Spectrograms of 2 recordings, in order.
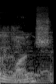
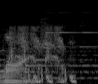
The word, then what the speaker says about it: Launch: I've heard both pronunciations, Trey, so I call her lunch just because I've heard more people refer to her as such, but I know it's spelled launch. I think it's like the Japanese saying or something. Like that's how they say it in Japanese. I've just grown accustomed to saying lunch though, instead of launch.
